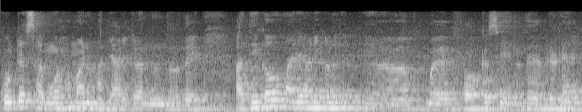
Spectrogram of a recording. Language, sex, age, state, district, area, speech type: Malayalam, male, 18-30, Kerala, Malappuram, rural, spontaneous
